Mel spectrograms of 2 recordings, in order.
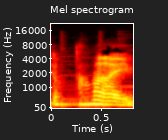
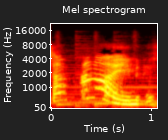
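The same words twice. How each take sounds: First: It is said at a normal pitch. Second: It is said in a higher pitch.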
